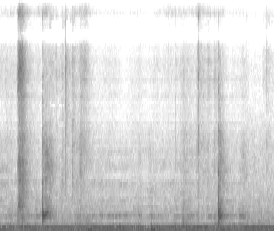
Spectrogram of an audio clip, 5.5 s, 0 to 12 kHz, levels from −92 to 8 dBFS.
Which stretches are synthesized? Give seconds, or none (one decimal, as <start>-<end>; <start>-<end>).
0.0-1.0; 1.5-4.9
